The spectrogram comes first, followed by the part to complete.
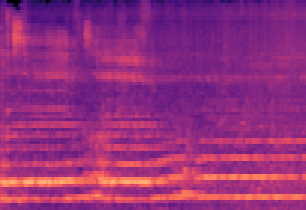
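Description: Buddhist chanting: one voice holding long notes of a second or more, each steady in pitch, stepping up and down between a few pitches.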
